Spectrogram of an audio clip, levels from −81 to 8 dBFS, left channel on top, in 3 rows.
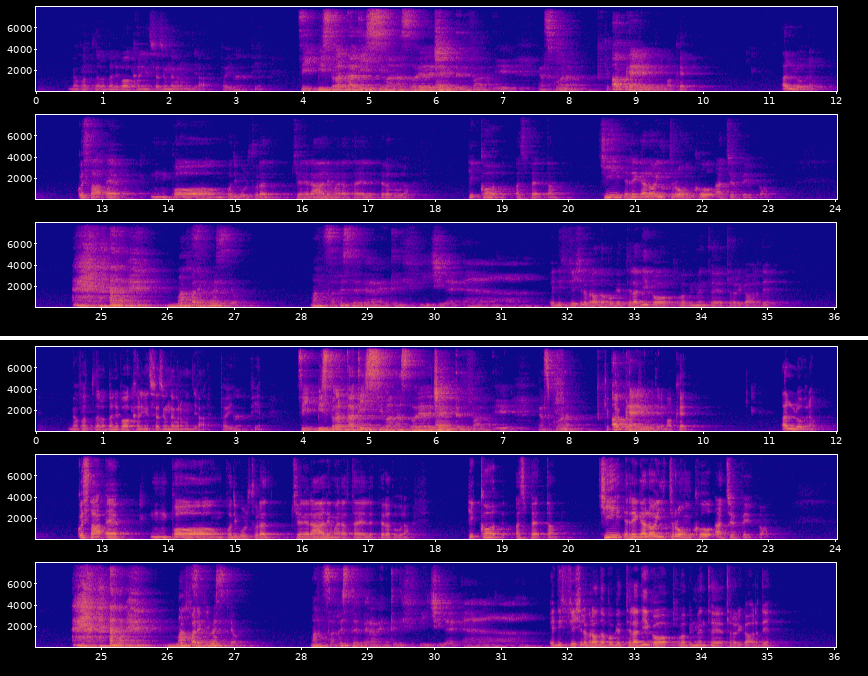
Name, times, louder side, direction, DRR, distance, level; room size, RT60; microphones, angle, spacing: voice 1, 0.5-3.4 6.0-6.2 7.7-8.1 8.5-9.8 11.2-11.7 12.6-13.3 13.7-15.6 15.8-17.6 18.5-19.8 20.5-23.0 26.2-27.1 31.7-35.1, right 4 dB, 60° right, 13 dB, 0.5 m, -31 dB
voice 2, 3.9-8.0 8.6-9.2 24.6-26.8 28.1-31.4, right 2 dB, 80° right, 2 dB, 1.6 m, -30 dB
11.5 x 4.8 x 5.7 m, 1.3 s
head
